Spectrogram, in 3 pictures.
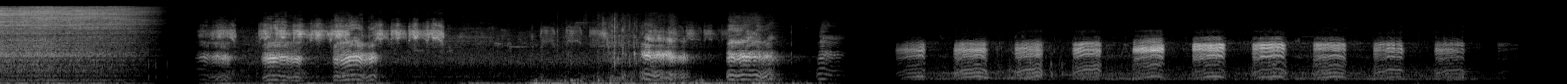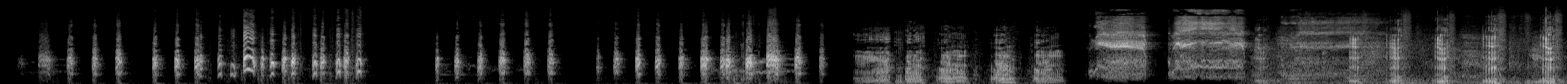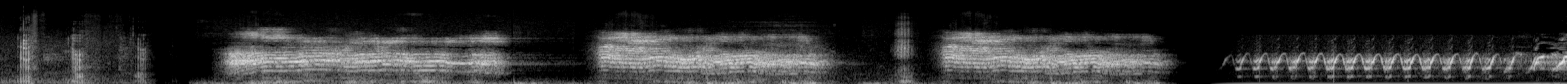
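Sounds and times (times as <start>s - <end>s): repeating pitched animal call: 2.0s - 4.2s, 33.5s - 47.0s
loud animal calls: 33.5s - 43.1s.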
